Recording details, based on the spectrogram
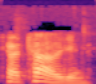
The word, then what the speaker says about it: Tartaglia: The Last Gift of the Magi by Louis Tartaglia. Is that Tartaglia? – Right. – Tartaglia. Is that it? – Tartaglia. – Tartaglia. Okay, the G's not pronounced.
